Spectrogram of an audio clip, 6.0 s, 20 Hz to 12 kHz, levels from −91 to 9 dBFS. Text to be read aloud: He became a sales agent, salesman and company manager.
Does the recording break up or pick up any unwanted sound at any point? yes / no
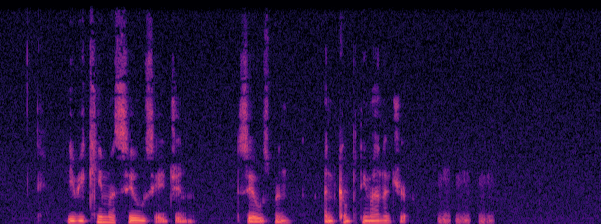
yes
